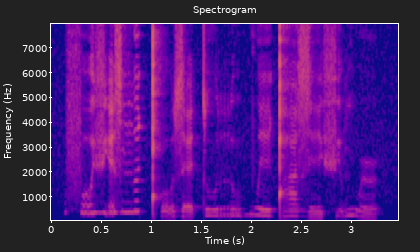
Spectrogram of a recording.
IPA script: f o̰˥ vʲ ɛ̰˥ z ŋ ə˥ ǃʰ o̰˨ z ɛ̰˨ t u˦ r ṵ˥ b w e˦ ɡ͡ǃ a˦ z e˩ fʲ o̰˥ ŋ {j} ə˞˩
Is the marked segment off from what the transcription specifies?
yes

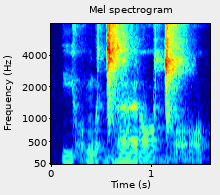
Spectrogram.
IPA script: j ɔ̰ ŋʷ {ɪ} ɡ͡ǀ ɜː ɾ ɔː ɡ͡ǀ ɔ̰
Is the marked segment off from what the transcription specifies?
yes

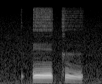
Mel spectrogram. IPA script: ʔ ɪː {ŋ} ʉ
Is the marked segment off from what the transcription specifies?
yes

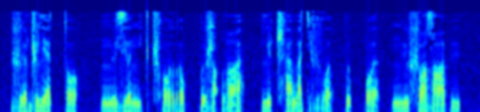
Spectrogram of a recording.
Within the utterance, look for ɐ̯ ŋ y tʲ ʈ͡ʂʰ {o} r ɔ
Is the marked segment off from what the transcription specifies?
yes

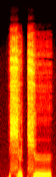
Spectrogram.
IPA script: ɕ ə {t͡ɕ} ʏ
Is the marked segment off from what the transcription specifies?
no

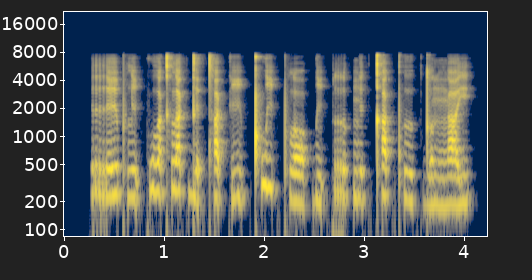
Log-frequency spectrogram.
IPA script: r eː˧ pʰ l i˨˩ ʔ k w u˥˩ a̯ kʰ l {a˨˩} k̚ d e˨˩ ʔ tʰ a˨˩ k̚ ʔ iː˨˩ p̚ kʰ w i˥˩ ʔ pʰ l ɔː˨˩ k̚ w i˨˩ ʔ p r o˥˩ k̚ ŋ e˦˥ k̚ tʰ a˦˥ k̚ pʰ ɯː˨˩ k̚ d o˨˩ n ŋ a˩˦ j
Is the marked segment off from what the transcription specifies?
yes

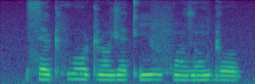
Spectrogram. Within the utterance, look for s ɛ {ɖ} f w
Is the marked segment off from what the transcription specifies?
yes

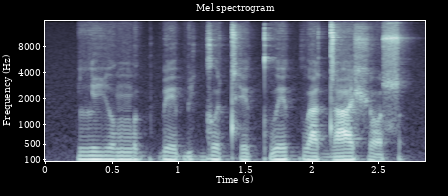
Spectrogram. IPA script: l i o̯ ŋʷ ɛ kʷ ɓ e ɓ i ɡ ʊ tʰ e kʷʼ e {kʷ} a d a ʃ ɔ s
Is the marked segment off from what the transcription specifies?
no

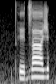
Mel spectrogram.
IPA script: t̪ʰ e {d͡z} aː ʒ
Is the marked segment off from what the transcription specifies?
no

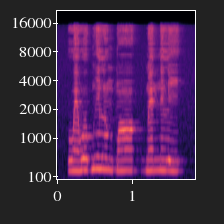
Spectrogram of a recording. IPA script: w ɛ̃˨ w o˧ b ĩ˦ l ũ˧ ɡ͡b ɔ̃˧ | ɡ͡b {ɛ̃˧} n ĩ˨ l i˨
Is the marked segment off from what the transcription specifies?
yes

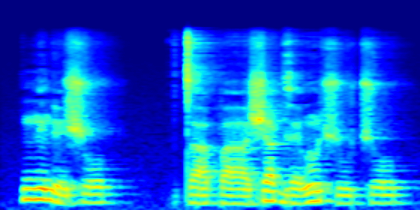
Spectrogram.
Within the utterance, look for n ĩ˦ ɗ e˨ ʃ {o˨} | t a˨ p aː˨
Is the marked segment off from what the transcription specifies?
yes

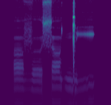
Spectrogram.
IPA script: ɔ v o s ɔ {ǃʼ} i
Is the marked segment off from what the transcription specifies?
yes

